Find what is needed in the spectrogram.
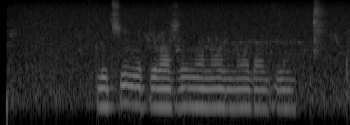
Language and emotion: Russian, sad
